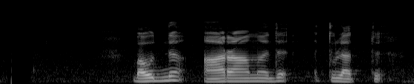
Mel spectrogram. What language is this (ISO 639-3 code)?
sin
